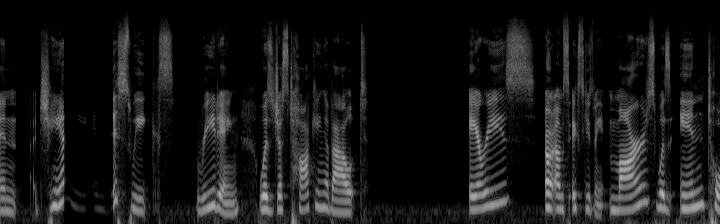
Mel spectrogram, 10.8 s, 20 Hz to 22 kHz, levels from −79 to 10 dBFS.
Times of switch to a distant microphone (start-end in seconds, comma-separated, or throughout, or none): none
